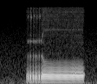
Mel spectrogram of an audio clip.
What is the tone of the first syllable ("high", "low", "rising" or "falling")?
low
